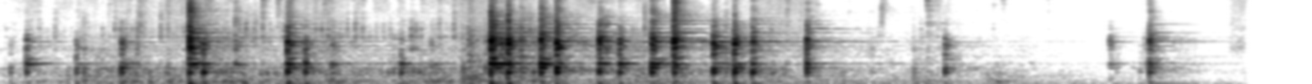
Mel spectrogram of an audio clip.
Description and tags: This sound is when someone finds a book and turns a wheel for moving the shelves.
library, campus-upf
